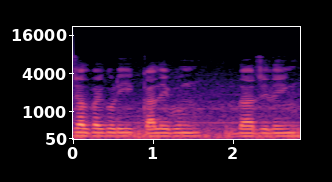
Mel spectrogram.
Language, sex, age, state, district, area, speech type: Nepali, male, 18-30, West Bengal, Darjeeling, rural, spontaneous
